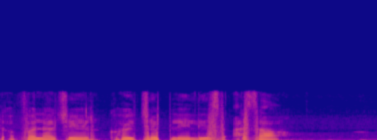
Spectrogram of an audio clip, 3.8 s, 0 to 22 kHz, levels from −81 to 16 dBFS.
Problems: background sounds at intervals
